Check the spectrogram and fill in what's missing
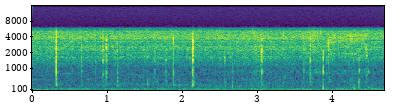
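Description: Rain patters softly in a black raspberry garden in Western New York, a faint steady hiss with scattered light drips and taps.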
